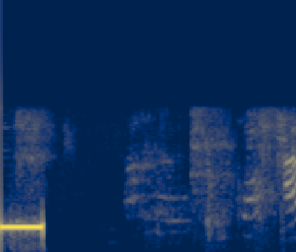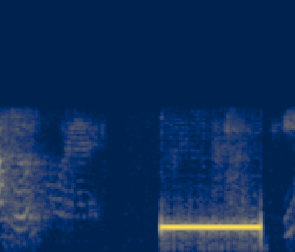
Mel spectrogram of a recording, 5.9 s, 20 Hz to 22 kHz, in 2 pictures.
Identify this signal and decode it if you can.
Ringback tone (Europe, 425 Hz), with speech.
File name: out- -2011- - - .87354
